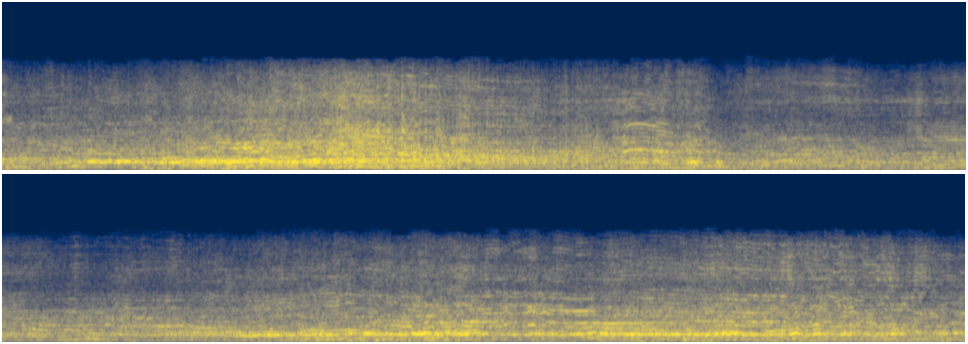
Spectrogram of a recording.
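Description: Several radio-controlled racing boats running at speed, their motors giving overlapping high whines whose pitches waver and glide up and down as the boats pass. The sound swells about two to four seconds in and again about fourteen seconds in.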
